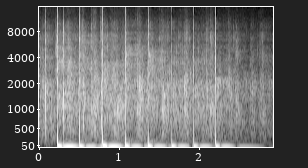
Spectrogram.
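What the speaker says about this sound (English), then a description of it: "Please help me in giving him a round of applause one more time." Banquet audience applauding, with a few sharp nearby claps standing out over a dense, steady patter of many hands that runs the whole time.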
